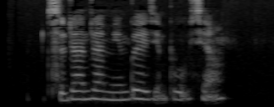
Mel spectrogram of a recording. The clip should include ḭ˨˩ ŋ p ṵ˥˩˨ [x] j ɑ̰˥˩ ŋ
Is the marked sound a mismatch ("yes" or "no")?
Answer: yes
